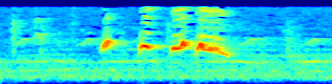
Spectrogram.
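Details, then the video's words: Red-whiskered bulbul being trained in the morning to sing its double-note wild-style song: one short, loud phrase of four bright, warbling whistled notes, the last one slurring downward, over a quiet background. "Luyện giọng chào mào hót sáng, ép chào mào hót âm kép già rừng hay tuyệt!"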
